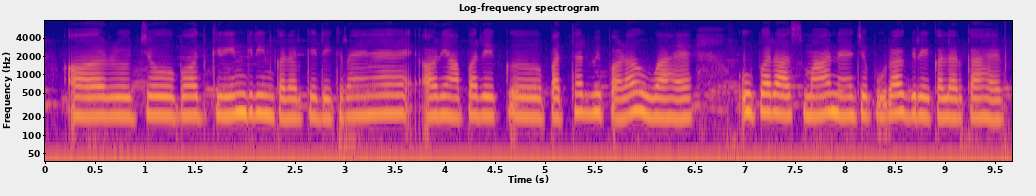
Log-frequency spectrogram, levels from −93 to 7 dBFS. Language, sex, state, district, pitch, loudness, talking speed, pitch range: Hindi, female, Bihar, Jamui, 220 Hz, -24 LUFS, 175 wpm, 210-230 Hz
